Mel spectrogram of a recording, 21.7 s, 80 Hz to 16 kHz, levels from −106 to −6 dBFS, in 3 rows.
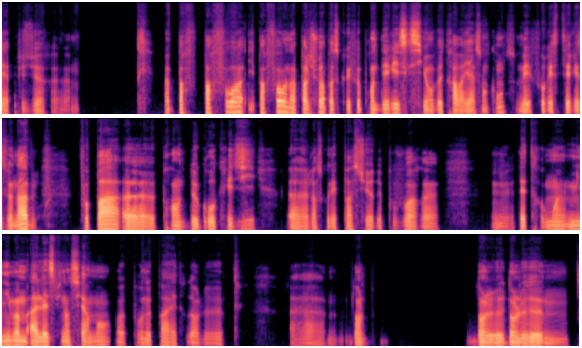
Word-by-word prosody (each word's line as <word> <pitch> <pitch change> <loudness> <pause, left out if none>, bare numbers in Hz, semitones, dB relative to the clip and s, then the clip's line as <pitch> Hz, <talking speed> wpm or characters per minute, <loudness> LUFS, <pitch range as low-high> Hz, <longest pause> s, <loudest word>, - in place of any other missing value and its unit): il - - +1
y - - -1
a - - -5
plusieurs 85 -2 -9
hem - - -17 1.1
bah - - -2
parfois - - -1
parfois 135 +3 +3 0.2
parfois 115 +5 +4
on 140 - +5
n'a 110 -3 +2
pas - - +1
le 105 - -1
choix 125 +3 +3
parce 105 -3 -1
qu'il 100 - -5
faut 95 - -4
prendre 105 -2 -2
des 100 - +1
risques 110 0 +4
si 95 - +6
on 90 - -1
veut 95 0 -3
travailler 90 0 +1
à 85 - -1
son 90 - -5
compte, 125 +3 -9
mais 90 0 -1
il - - -2
faut - - -6
rester 95 +1 -2
raisonnable, 95 +6 +4 0.5
Il - - -18
faut - - +1
pas, 110 0 +7
heu, 90 -1 +2
prendre 95 -3 -3
de 90 +1 -1
gros 100 +3 -1
crédits, 95 +4 -4 0.4
heu, 85 +2 -2
lorsqu'on 90 -1 -7
n'est 90 - -3
pas 95 - -4
sûr 100 +2 -3
de 85 - -10
pouvoir, 90 0 -4
heu 80 0 -4 0.7
heu, 80 +2 -12
d'être 90 - -1
au - - -9
moins 100 +1 -2
minimum 110 +2 +2
à 100 - +7
l'aise 100 -1 +6
financièrement 100 +1 -1 0.3
pour 90 -1 -9
ne 85 - -4
pas 90 +1 -5
être 90 - -13
dans 85 -1 -4
le, 80 0 -11 0.9
heu, 80 -2 -11 0.4
dans 85 - 0
le - - -11 1.3
dans 95 -1 +1
le 90 0 +2
dans 90 +1 +3
le, 90 0 +3
mmh, 85 -1 -10
95 Hz, 195 wpm, -26 LUFS, 90-100 Hz, 1.3 s, pas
